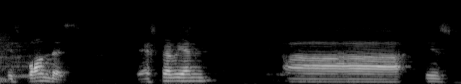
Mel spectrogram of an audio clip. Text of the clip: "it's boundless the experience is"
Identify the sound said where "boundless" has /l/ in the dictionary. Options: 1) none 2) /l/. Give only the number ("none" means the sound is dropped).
1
